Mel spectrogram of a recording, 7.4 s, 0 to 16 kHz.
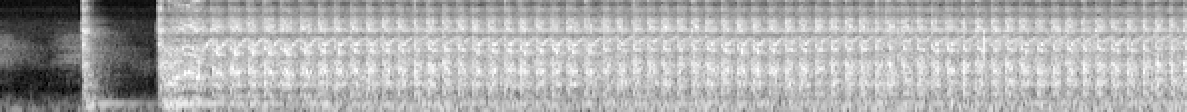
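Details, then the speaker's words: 1985 Ford F250 with a 12-valve Cummins swap, cold start at about 24°F after sitting overnight, no grid heater, timing turned up: brief crank, then loud, rough rhythmic clatter; hard start blamed on a small air leak at the overflow valve. "it's gonna it's gonna do a pretty good hard start and then probably die and then start again so we'll see what it does"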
